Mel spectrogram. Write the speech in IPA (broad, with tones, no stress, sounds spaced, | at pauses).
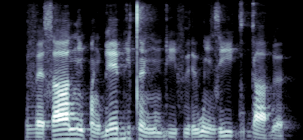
v ɛ˨ s aː˦ n ĩ˧ p ã˨ ɡ͡b eː˦ b i˦ t ɛ̃˨ ŋ ũ˧ b iː˨ f ɨ˨ ɾ ɨ˦ w ĩ˧ z iː˦˨ ɡ o˦ ɡ aː˨ ɓ ə˨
